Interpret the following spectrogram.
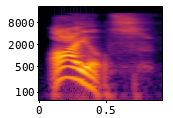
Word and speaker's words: IELTS: It says I E L Ts. It's it's pronounced ISS.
